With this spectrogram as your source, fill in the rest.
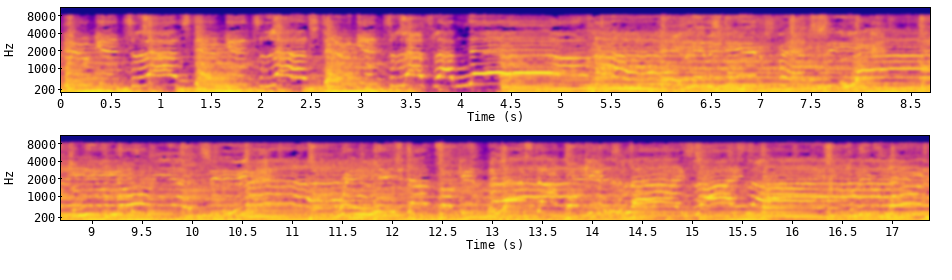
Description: Acoustic

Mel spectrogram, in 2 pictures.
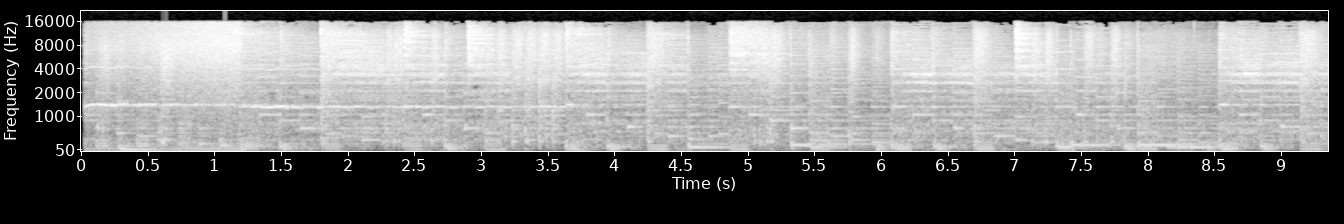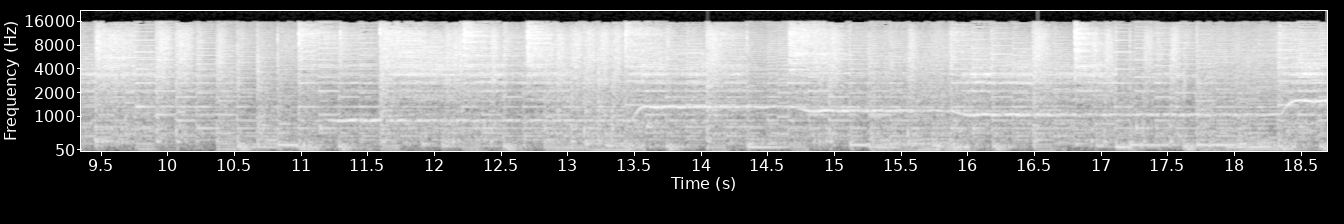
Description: Drums

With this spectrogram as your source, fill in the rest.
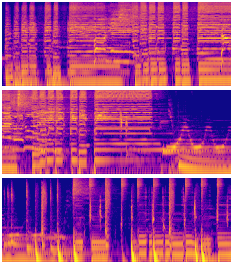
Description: Funky

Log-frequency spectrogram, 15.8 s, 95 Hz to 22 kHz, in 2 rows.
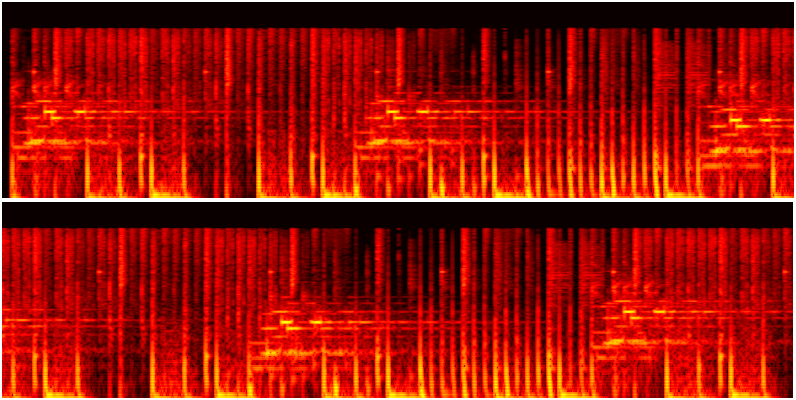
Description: Nokia E7 New Rintone

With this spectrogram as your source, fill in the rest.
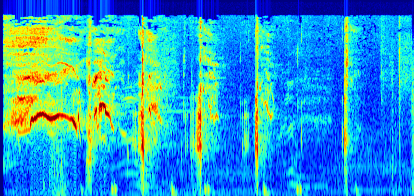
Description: Wheezy Laugh; Dashie

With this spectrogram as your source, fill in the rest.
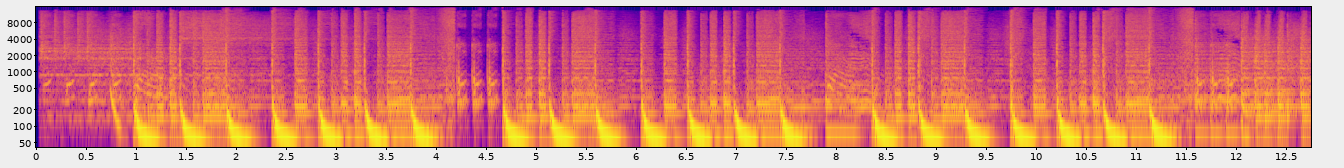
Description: Electro Mix

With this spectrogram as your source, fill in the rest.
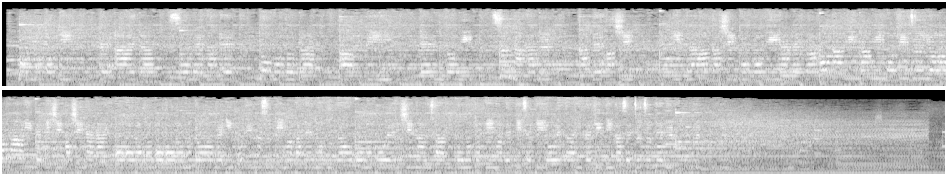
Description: Intense Voice; Miku

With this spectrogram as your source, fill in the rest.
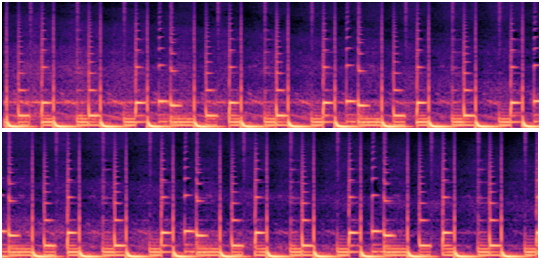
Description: Progressive House

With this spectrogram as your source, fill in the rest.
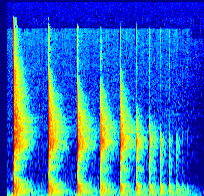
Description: Tennis ball

